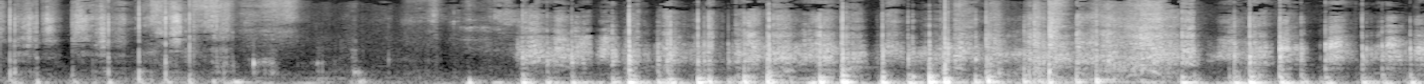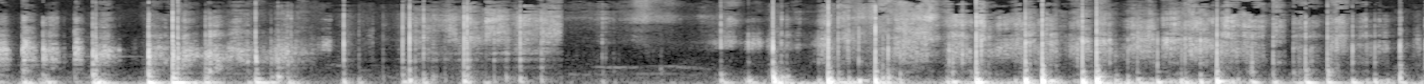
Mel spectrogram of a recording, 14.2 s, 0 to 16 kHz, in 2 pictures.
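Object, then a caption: Paperback book, card cover over paper. A medium paperback book, a solid stack of paper with a black matte card cover, is held in both hands while fingertips and short nails scratch and tap its front cover. Dense, dry scratching mixes with quick, dull low taps that stop instantly, with brief quiet gaps near 2 and 10 seconds before the scratching resumes.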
